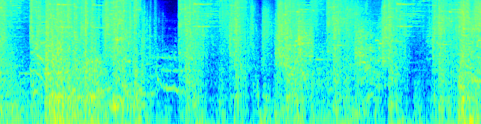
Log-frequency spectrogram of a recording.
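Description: Spell effects whoosh and blast in a fast-paced game battle.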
